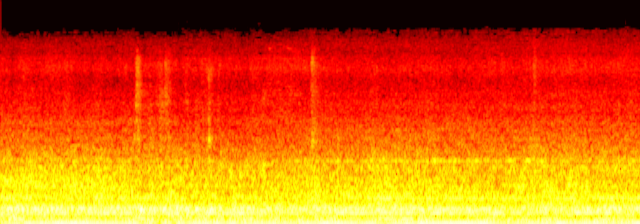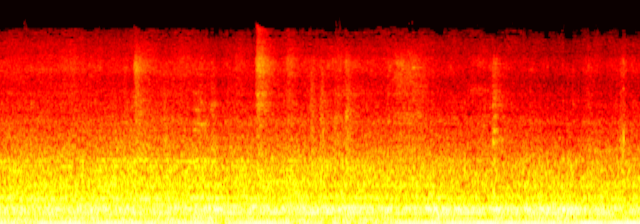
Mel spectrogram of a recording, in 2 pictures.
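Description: Clicks and rattles of the carriage sound now and then.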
